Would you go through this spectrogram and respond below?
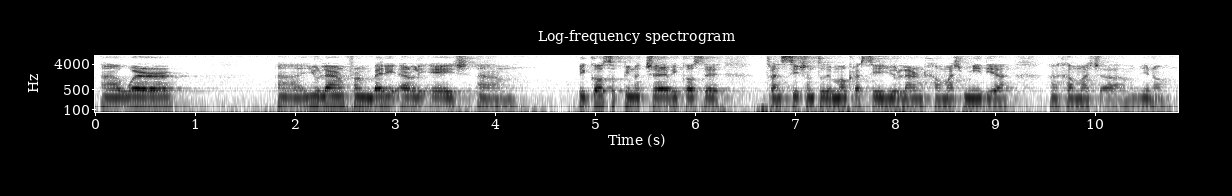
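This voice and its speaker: A man from Chile in his thirties with a Chilean accent, giving an informal artist talk to an audience in a halting way, searching for words. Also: mid-range voice, level tone. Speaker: visiting artist.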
